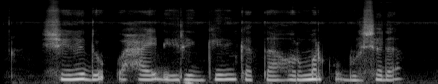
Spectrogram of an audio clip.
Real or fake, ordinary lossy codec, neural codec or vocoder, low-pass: fake; none; codec, 44.1 kHz, 7.8 kbps, DAC; none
